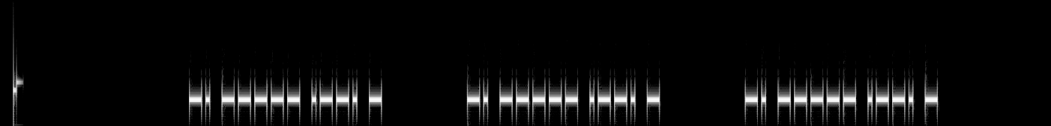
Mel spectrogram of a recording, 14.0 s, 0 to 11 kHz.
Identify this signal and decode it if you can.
Morse code, heard as a keyed tone, about 22 wpm, 700 Hz. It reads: N0PT N0PT N0PT
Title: USA Call Signs - 4 Characters - Repeated 3x - 22wpm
